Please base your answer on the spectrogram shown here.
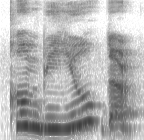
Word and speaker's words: computer: طب أنا دلوقتي عندي التي برضو ما بين ايه؟ two vowels، ما بين حرفين متحركين، فأقولها ازاي؟ كمبيوتر كمبيوتر كمبيوتر. والار اللي في الآخر بقويها، يعني شبه نطق ايه؟ water water. كمبيوتر.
